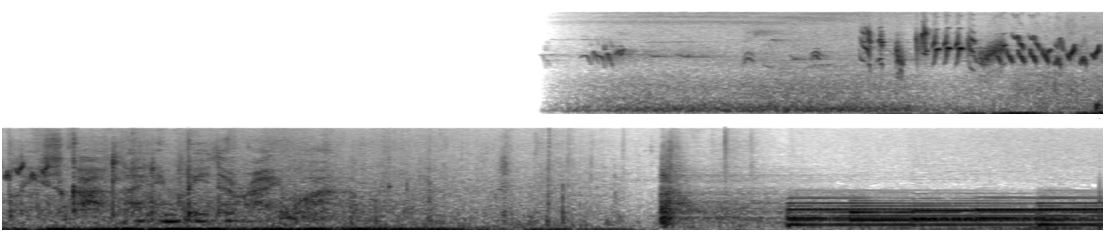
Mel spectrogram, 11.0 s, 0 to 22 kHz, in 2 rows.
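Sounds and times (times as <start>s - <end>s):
bird chirping: 2.7s - 6.7s.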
